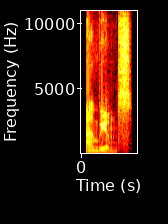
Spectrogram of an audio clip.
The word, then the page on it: ambience: British English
